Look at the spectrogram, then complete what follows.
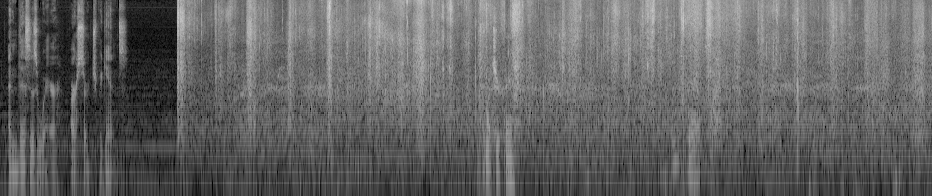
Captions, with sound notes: And this is where our search begins. (leave crunching) Watch your feet. (leaves crunching)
